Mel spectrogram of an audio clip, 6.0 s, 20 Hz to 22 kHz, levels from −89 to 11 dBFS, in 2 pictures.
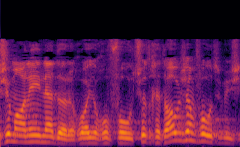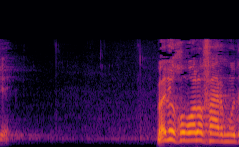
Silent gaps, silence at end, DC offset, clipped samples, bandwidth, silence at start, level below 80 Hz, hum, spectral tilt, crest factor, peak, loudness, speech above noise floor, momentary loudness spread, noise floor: none; 0 s; under 0.1%; under 0.1%; 7.6 kHz; 0 s; -76 dBFS; none; -3.5 dB/octave; 16 dB; -6 dBFS; -21 LUFS; 39 dB; 11 LU; -59 dBFS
